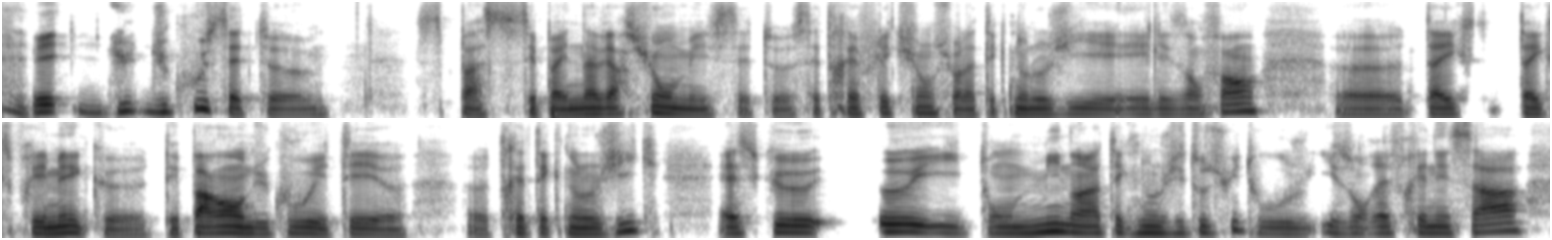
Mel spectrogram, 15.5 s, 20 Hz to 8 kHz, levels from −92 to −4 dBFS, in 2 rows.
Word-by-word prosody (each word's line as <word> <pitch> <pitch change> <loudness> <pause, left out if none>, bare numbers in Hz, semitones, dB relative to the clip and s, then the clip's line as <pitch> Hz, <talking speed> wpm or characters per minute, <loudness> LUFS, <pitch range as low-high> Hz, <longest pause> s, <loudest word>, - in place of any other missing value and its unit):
Et 135 +1 +5
du 140 +3 -4
du 135 -2 -3
coup, 190 +9 +1
cette, 170 - -2
heu, 95 0 -5 0.5
c'est - - -16
pas - - -1
c'est - - -4
pas 90 - +2
une 95 +2 +3
aversion, 105 +3 +3
mais 95 -2 0
cette, - - -11
heu, 90 - -7
cette - - -9
réflexion 110 +2 -3
sur 95 - -4
la 90 - -2
technologie 100 +1 -2
et 100 +1 -4
et - - -3
les 95 0 -6
enfants, 140 +9 +2 0.4
heu, 95 0 -4
tu - - +1
as - - +5
ex 100 - -5
tu 165 - -27 0.2
as - - +5
exprimé 110 +4 +2
que 90 -3 -7
tes 95 - -5
parents, 120 +1 +8
du 105 -1 -2
coup, 115 0 0
étaient, 100 0 -1
heu 90 -1 -5 0.3
heu, - - -7
très - - -3
technologiques. 110 +9 -1 0.3
Est-ce 110 0 0
qu'eux, 140 - +3
ils 120 -3 -2
t'ont 115 0 -2
mis 130 +6 +4
dans 125 - +5
la 120 0 +4
technologie 115 0 -1
tout 115 - -4
de 115 - -10
suite 165 0 -8
ou 105 -1 -4
j 100 - -9
ils 115 -4 -5
ont 110 - -3
réfréné 115 +1 -1
ça 145 +5 +4
110 Hz, 225 wpm, -25 LUFS, 100-125 Hz, 0.5 s, parents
